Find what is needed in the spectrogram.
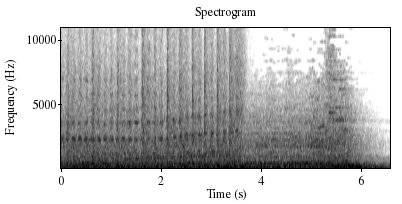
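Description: Loud horror-film sound design: a dense rattling, rumbling noise with rapid clicks, over an underlying score. The high hiss drops away about four seconds in, and a short rising-then-falling whoosh comes near the end.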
